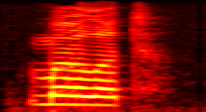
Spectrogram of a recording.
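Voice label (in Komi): "мӧлӧт", Komi, female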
